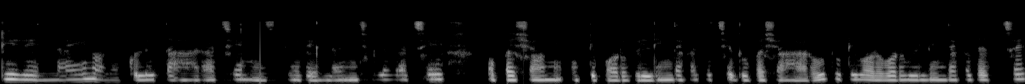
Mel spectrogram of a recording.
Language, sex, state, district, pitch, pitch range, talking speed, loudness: Bengali, female, West Bengal, Kolkata, 205 Hz, 195-220 Hz, 145 wpm, -28 LUFS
